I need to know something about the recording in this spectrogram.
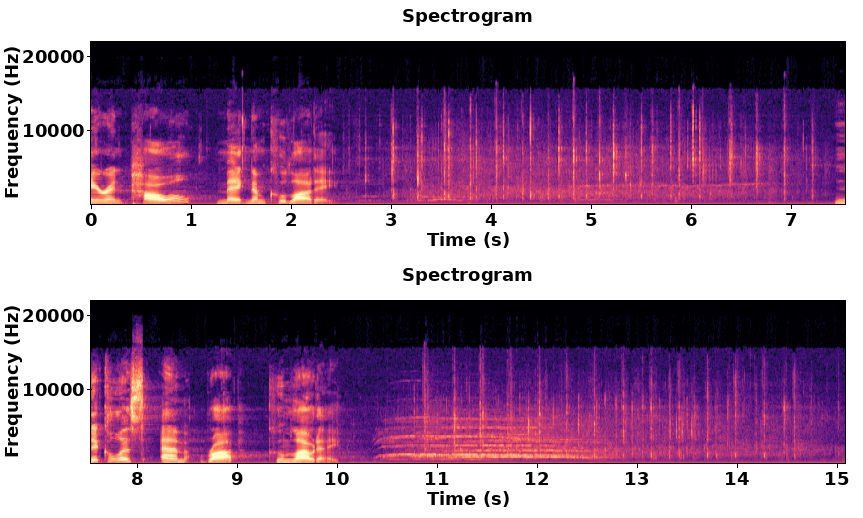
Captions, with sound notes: Aaron Powell, magna cum laude. (audience applauding) Nicholas M. Raupp, cum laude. (audience cheering and applauding)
